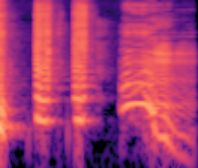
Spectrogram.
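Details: Man with Tourette syndrome and ADHD, speaking: two abrupt voiced bursts, then a drawn-out gliding vocal sound interrupting his speech; vocal tic.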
